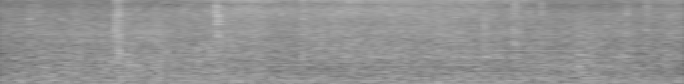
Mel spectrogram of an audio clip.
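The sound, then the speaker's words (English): Waves crash and surge around a sinking, listing cruiser as men clamber into its flooded main deck, a steady roaring wash of water with wind noise and deep rumbling underneath, loud and continuous with no voices. “From inside the front section of the stricken cruiser, men clamber into the flooded main deck, waves crashing all around them.”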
